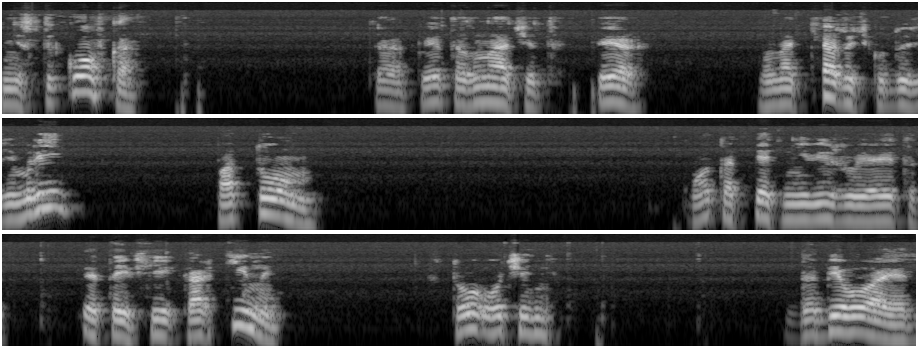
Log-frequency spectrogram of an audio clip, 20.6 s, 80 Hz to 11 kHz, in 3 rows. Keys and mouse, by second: 1.3 g, 3.3 click, 4.2 r, 5.8 click, 12.0-13.9 middle drag, 14.9 KP_3, 17.5 middle click, 18.2 middle click, 18.8 click.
